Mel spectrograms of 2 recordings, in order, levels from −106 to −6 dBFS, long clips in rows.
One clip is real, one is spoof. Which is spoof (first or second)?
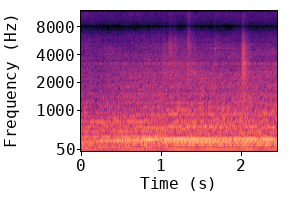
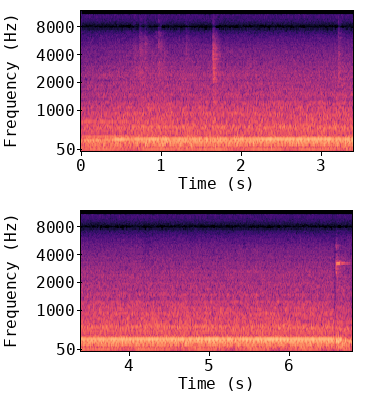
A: first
